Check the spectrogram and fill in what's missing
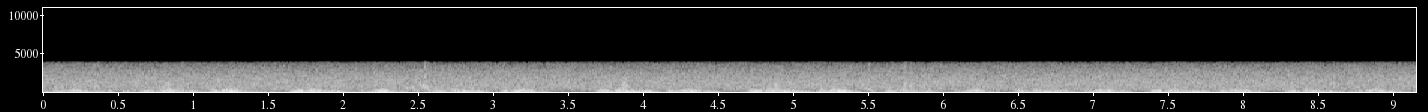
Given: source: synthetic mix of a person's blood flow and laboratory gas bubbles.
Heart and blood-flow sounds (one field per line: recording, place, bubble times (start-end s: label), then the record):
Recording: Doppler ultrasound of blood flow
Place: precordium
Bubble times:
0.05-0.26 s: bubbles
0.29-0.65 s: bubbles
0.77-0.97 s: bubbles
2.40-2.69 s: bubbles
5.16-5.21 s: bubbles
5.42-5.58 s: bubbles
5.60-5.93 s: bubbles
From the record:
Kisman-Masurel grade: 221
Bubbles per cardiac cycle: several, 3 to 8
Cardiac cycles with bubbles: 10 to 50%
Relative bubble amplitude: barely perceptible (0.100 to 0.250)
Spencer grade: 2 (many but less than half of the cardiac periods contain bubble signals, singularly or in groups)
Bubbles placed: anywhere in the cardiac cycle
